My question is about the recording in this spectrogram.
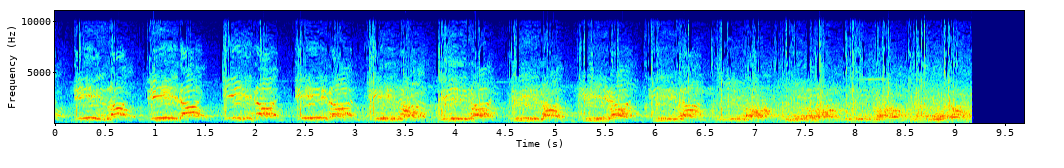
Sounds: Cheering

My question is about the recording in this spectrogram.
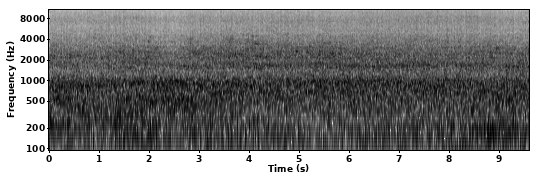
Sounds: metro, Railroad car, Train, Vehicle, Rail transport

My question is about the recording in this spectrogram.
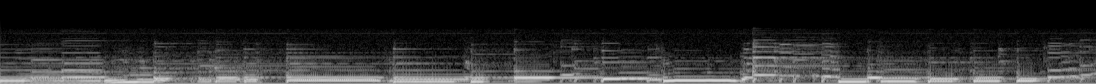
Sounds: Music, Electric guitar, Musical instrument, Guitar, Plucked string instrument

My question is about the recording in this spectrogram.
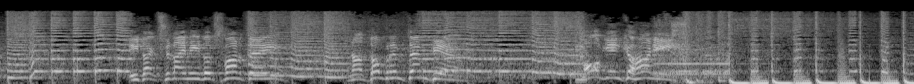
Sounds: Music, Independent music

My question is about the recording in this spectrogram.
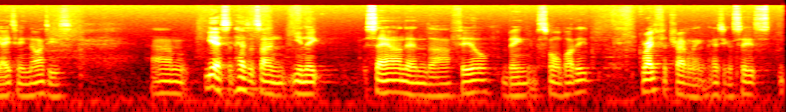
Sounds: Speech

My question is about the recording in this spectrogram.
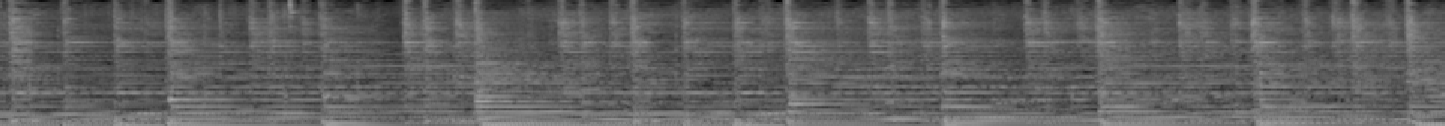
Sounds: Music

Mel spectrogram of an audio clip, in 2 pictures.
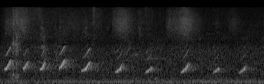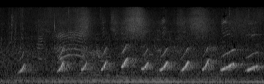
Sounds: gibbon howling

